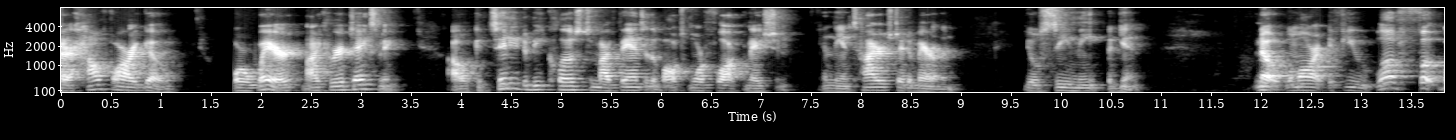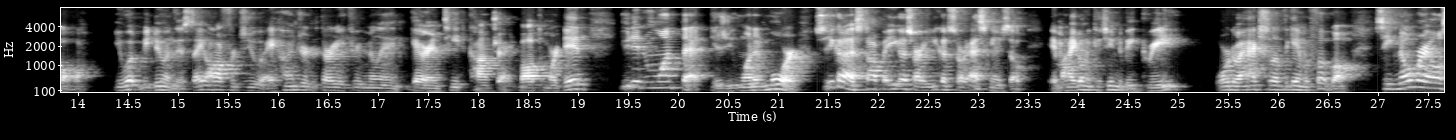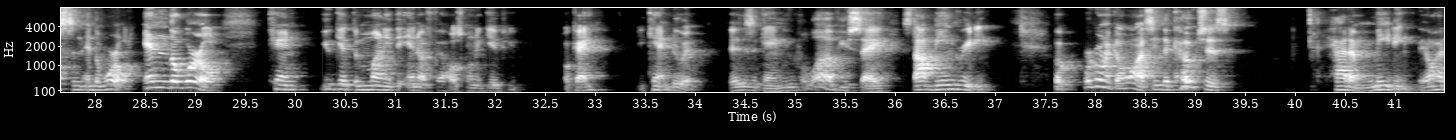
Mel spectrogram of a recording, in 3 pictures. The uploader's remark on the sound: Apologies for the echo sound as I am getting my podcast room set up and as of right now it is empty.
